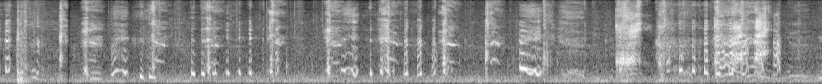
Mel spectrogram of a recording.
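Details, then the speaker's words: Cough: a child gives a long run of short, forceful, rapid coughs and throat-clearing bursts, barely pausing between them. "My best friend coughing crazily."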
